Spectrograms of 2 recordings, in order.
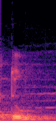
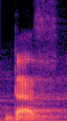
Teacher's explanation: agregar el es en Do para formar das automáticamente la u el sonido de la o pasa de sonido largo u a sonido corto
